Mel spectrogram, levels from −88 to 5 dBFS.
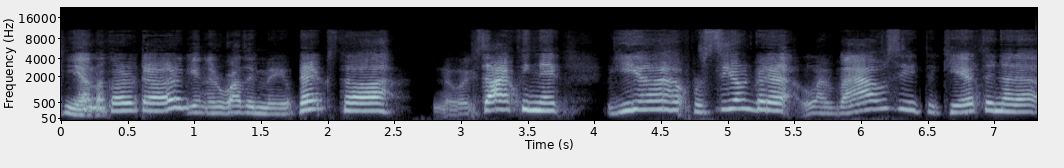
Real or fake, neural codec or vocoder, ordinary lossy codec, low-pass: fake; codec, 16 kHz in and 24 kHz out, 0.4 kbps, LongCat-Audio-Codec, four codebook decoder; AAC, 32 kbps; 10.8 kHz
